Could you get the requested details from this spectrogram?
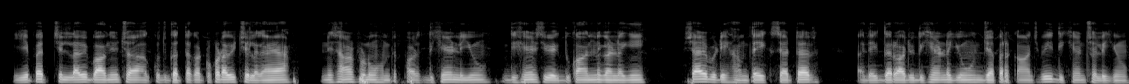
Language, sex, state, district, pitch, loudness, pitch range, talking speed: Hindi, male, Uttarakhand, Uttarkashi, 105 Hz, -19 LUFS, 105-110 Hz, 240 wpm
